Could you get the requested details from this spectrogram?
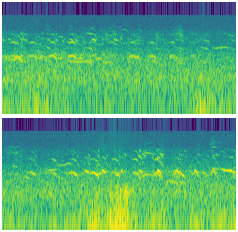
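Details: Many seagulls at the seaside call together in a busy, overlapping chorus of short, yelping notes, set against a loud, constant wash of surf and sea breeze.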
